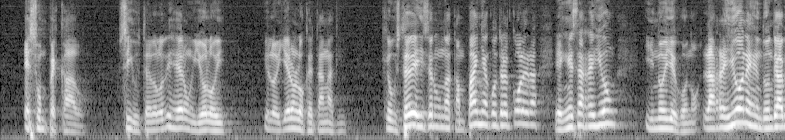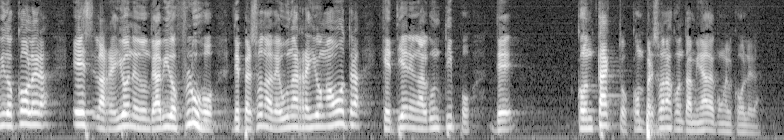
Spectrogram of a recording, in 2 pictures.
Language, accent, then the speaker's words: Spanish; Dominican Republic; soy dominicano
